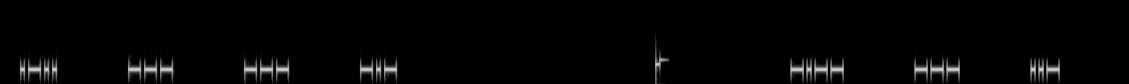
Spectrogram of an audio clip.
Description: Morse code, heard as a keyed tone, about 29 wpm, spaced as for 10 wpm, 700 Hz. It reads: LOOK YOU
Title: 6x Character Spacing - Top 100 Words - 30wpm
